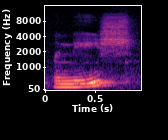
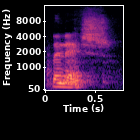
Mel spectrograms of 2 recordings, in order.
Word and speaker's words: Laneige: It looks like it might be pronounced Laneige. Laneige. I'm gonna look it up because I like to be correct when I'm talking about a brand. L-A-N. E-I-G-E. Laneige. Laneige. Laneige. That's how they're saying it.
